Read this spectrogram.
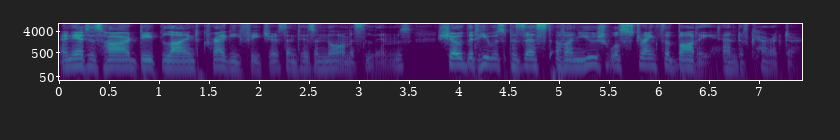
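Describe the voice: This is plain reading aloud. The text is read plainly.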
